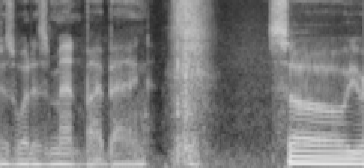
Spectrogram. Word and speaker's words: Beyng: And I haven't said this in a while, so just a reminder, when we say bang, we are pronouncing B-E-Y-N-G, which is a respelling of being that Heidegger uses to describe a more eventful, I don't know, some different kind of being.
